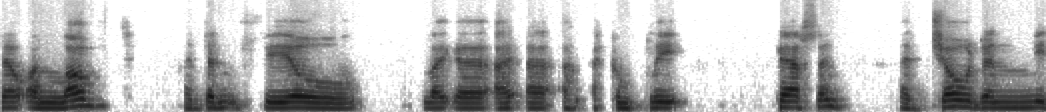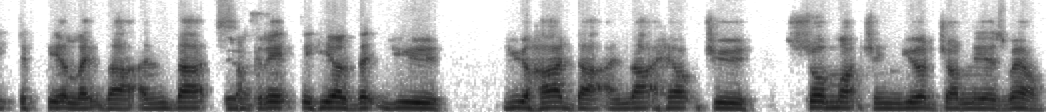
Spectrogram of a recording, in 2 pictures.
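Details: Stuttering (stammering) in an adult man from north-east England who has stammered since very early childhood, formerly covert and never severe; part-word and word repetitions are heard in this stretch.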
